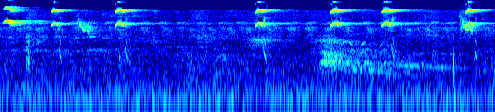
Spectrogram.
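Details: Squirrel giving seven spaced-out, piercing high chirps over five seconds at irregular intervals, with quiet gaps and faint background noise in between.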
